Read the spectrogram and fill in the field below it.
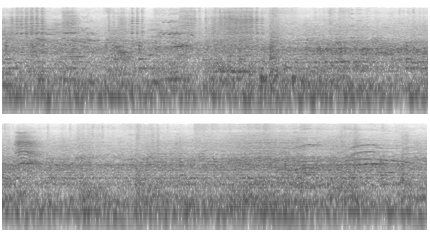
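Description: A ride car rumbles steadily along a track.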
